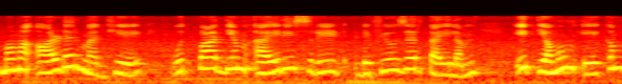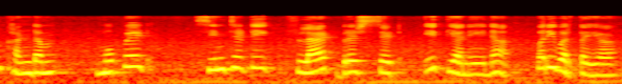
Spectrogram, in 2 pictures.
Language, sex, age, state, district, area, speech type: Sanskrit, female, 45-60, Karnataka, Shimoga, urban, read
